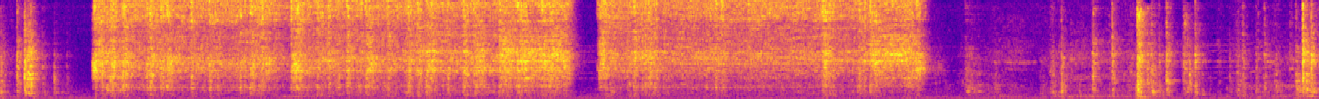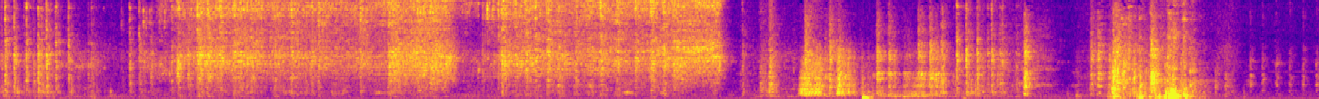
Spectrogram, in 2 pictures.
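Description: Aerosol contact cleaner sprayed into a toaster's mechanism, hissing in long bursts of several seconds with pauses between, then shorter spurts near the end. A few light metallic clicks fall between the bursts.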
